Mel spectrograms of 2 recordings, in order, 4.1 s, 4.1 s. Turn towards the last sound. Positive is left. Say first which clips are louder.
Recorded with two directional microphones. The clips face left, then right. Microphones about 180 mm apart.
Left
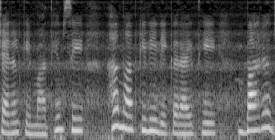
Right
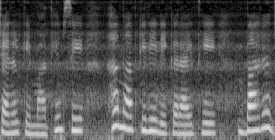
# right 3 dB
turn(degrees=-25)  # may be behind; listen again after turning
